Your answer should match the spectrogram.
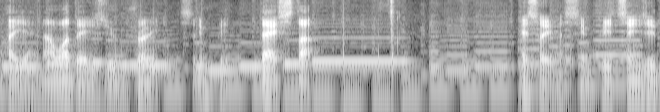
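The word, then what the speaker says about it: でした: then attach the ta, desta. The accent should be still on the de. The e is barely heard, if at all, because it's between unvoiced consonants. And so yeah, de sta, high, low, low.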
